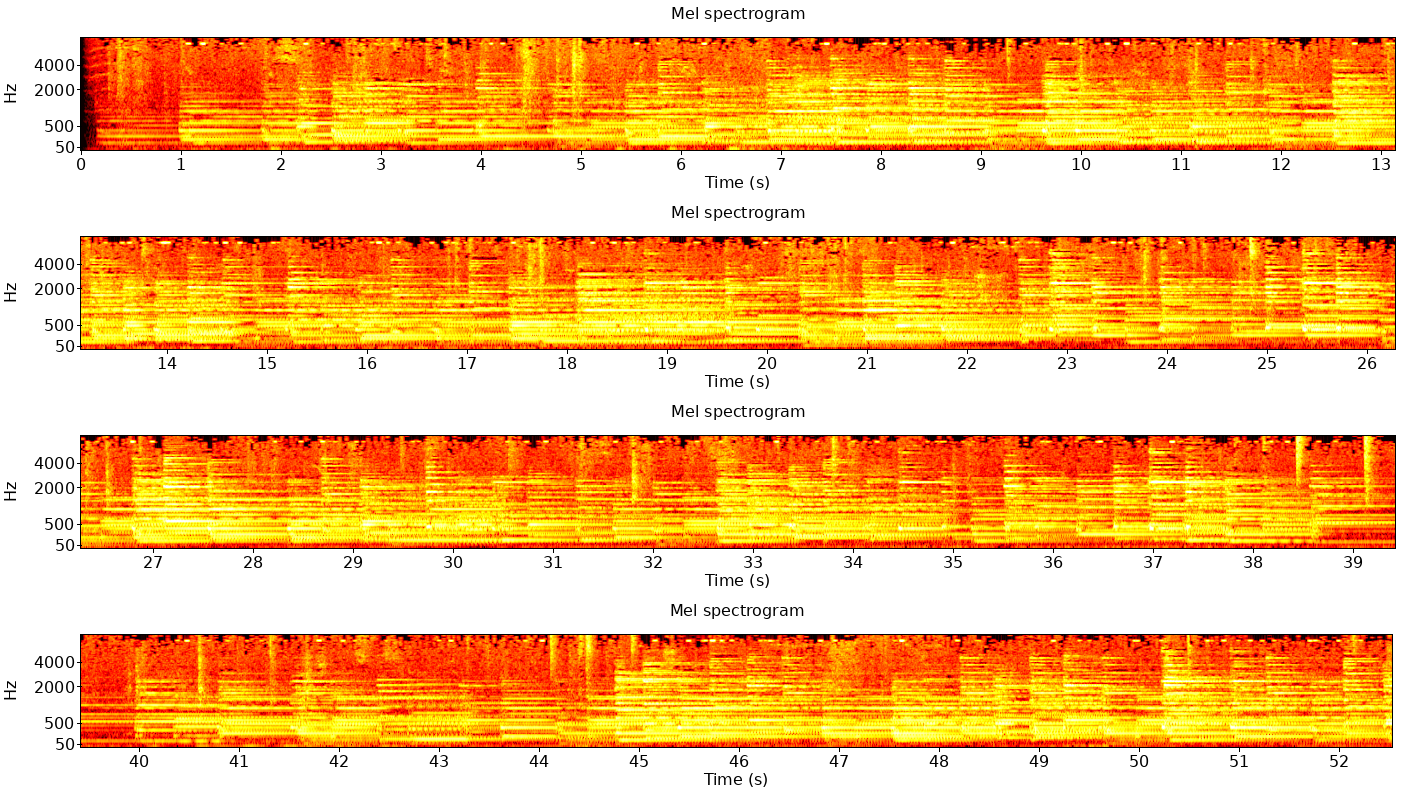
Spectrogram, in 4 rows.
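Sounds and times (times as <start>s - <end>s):
piano prelude: 0.0s - 52.5s.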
